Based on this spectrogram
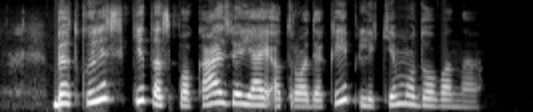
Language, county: Lithuanian, Utena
